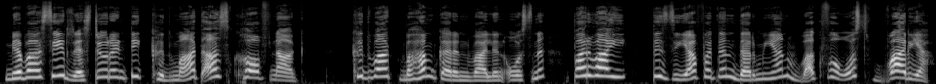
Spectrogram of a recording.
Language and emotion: Kashmiri, disgusted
